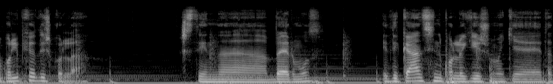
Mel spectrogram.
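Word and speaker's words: Bournemouth: Μ' αρέσει πολύ αυτό το ναι, Μπέρμουθ. Έτσι, έχει ωραία προφορά.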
